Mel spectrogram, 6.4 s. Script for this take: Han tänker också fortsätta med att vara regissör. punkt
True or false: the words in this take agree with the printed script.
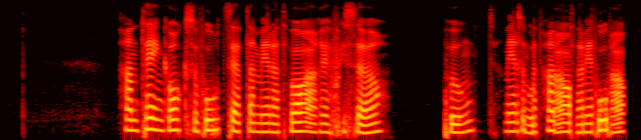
false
